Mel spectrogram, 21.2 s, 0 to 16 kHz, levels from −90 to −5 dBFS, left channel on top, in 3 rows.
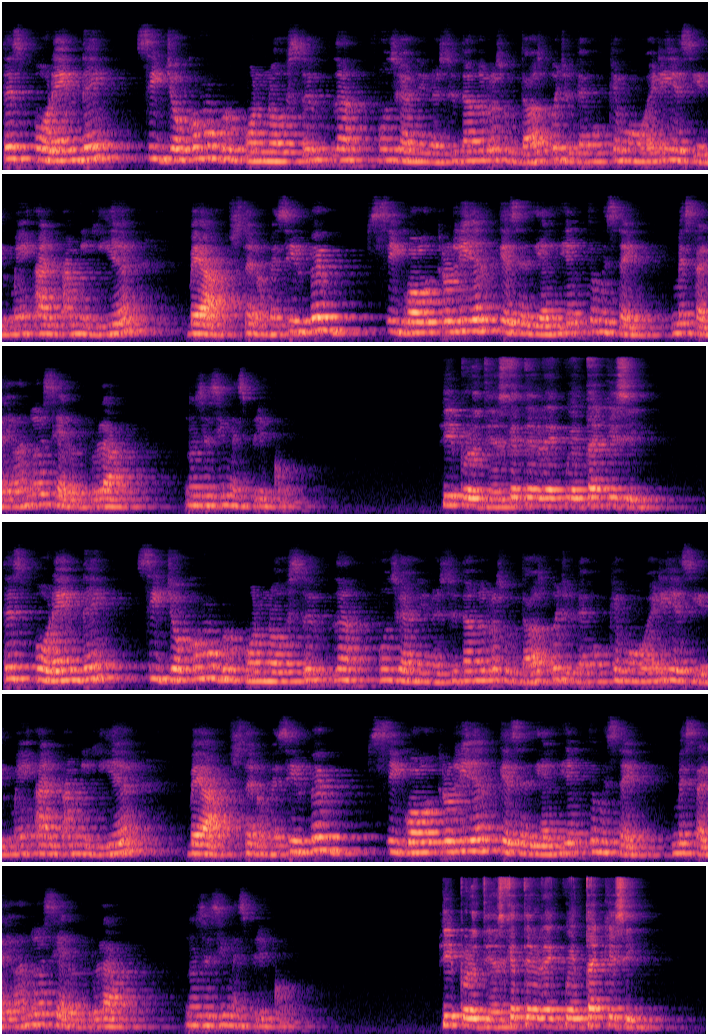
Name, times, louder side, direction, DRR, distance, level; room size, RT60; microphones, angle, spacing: voice 1, 0.0-1.0 1.4-8.4 8.9-10.4 10.8-13.4 13.7-15.3 15.9-17.0, left 1 dB, 40° left, -4 dB, 0.8 m, -27 dB
voice 2, 18.5-20.4, right 2 dB, 70° right, 4 dB, 0.4 m, -24 dB
3.4 x 2.2 x 2.2 m, 0.83 s
head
